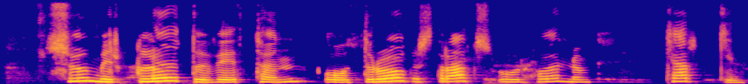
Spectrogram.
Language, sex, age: Icelandic, female, 30-39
